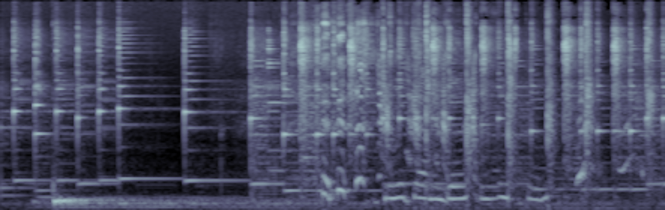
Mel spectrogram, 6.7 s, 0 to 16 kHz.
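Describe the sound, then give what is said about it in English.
A mobile phone ringtone rings out loud, opening with bright electronic melody notes before flowing into a fuller, song-like tune with a sung melody, with no talking over it. “You're calling me now. Yep. Let's have a listen to this bad boy on Hit 93.5. Yep. Here we go. It's ringing.”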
